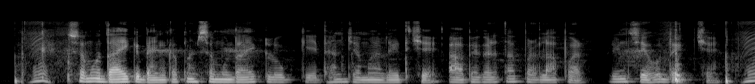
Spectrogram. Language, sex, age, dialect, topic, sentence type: Maithili, male, 18-24, Southern/Standard, banking, statement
